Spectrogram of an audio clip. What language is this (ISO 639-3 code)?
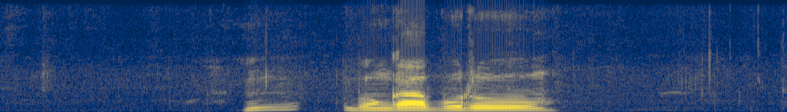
sat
